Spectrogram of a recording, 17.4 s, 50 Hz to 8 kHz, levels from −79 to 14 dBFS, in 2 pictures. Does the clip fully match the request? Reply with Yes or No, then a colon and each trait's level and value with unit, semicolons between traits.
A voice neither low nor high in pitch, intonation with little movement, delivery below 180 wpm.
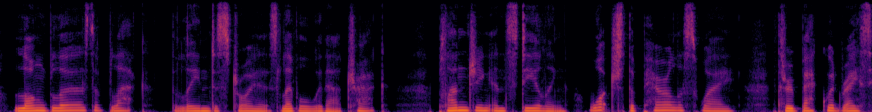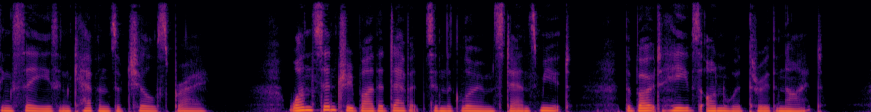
Yes: medium, 170 Hz; narrow, 2.2 semitones; average, 150 wpm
